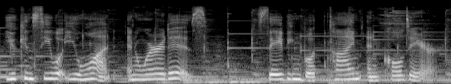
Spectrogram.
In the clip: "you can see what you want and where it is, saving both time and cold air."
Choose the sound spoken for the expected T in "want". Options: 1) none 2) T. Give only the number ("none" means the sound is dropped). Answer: 2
